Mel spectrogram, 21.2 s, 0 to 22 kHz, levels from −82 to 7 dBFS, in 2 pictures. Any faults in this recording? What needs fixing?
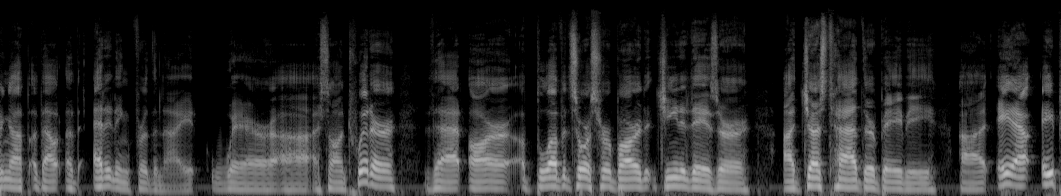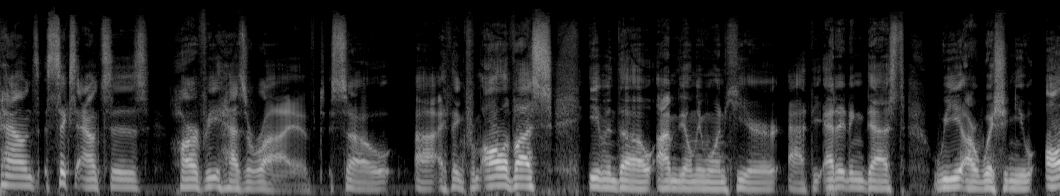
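Nothing here needs fixing, since no technical faults turn up anywhere in this recording of speech.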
